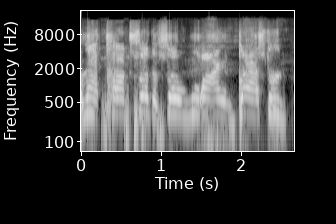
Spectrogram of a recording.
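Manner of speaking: high-pitched mock rant; imitated angry cursing. Woman cursing the departing teller, imitated high-pitched rage. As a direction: spit out curses high, mimicking her outrage.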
